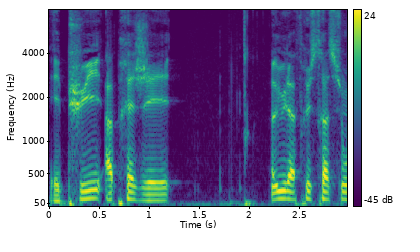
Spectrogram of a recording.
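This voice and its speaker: A man talks at a fairly slow pace with a slight Swiss French accent. Noticeable background noise runs underneath. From northern Switzerland, near Basel, rural. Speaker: agile coach and engineering manager. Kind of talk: podcast interview.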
